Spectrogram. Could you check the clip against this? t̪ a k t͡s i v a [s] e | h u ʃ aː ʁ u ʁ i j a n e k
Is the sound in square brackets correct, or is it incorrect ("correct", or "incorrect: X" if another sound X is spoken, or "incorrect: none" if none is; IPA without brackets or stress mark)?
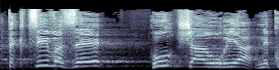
incorrect: z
